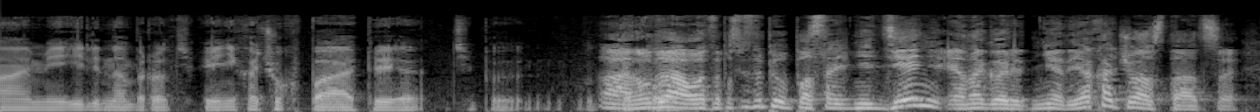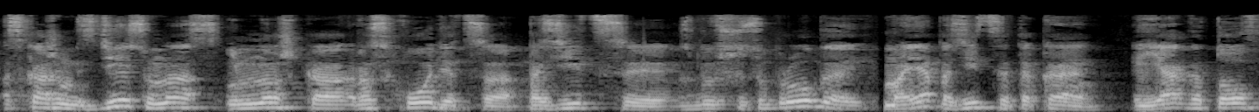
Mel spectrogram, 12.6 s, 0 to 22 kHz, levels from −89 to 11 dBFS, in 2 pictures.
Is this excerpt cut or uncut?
cut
